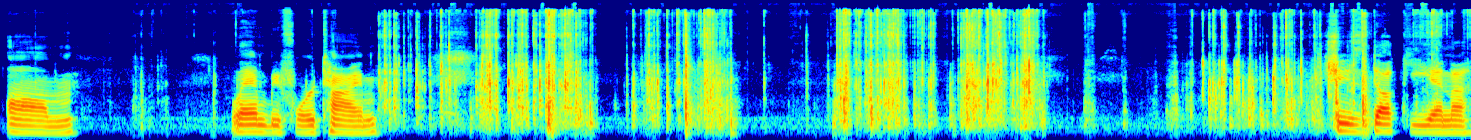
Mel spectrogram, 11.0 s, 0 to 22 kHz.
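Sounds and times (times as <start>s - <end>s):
packaging crinkling and tearing: 2.8s - 7.9s, 8.8s - 10.4s.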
